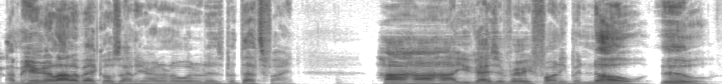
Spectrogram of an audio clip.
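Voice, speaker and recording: A man's voice: medium pitch, normal speed. A man hosting a morning radio show, chatting casually and joking with his co-hosts.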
